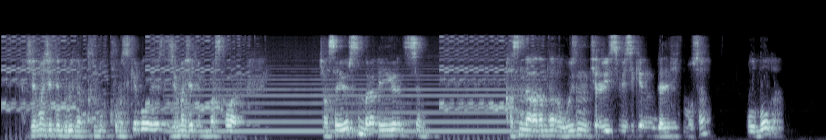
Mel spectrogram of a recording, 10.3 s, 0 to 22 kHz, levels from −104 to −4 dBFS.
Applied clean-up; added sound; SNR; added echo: none; Wind instrument, woodwind instrument + Harmonica; 13 dB; none.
